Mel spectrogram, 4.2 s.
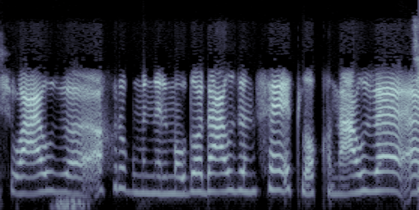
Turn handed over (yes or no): no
